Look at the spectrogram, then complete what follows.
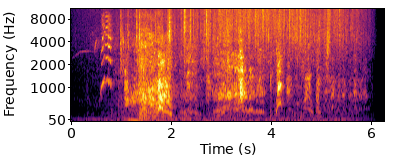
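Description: Several small dogs barking and whining, with a few sharp barks among the noise; the sound fades out near the end.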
